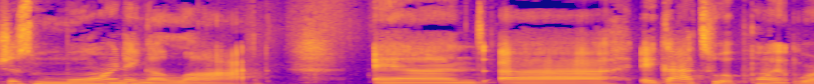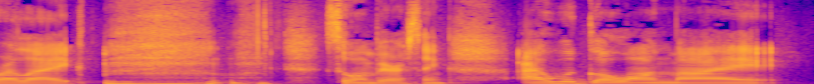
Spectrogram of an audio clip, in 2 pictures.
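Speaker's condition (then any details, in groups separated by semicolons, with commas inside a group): Stutter; severe in high school around age 17, fear of talking and communicating; prolonged sounds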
